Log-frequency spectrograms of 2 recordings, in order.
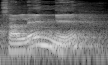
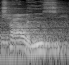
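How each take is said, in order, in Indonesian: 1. Kata itu diucapkan dengan gaya pelafalan Indonesia. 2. Kata itu diucapkan dengan pelafalan Inggris asli. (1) "cara penyebutan yang kayak uh, calenge, kita ngomongnya kayak gitu" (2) "Ketika orang bule ngomong bilang challenge"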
